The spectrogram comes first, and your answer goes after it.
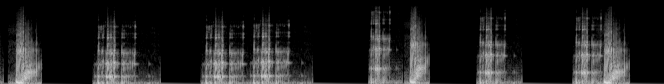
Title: LNR - New Burp - 22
